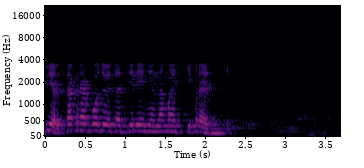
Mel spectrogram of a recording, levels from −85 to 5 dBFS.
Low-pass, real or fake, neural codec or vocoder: 3.6 kHz; real; none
